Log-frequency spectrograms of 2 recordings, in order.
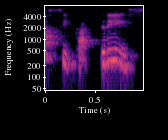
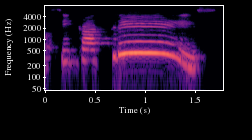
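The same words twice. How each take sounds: First: Said in the usual way. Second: "Cicatriz" with TRIZ stretched long, high and loud; teacher sounding out "Cicatriz", a long ringing stress on TRIZ; stressed final syllable. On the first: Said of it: "qual é a tônica?". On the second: Shown as a demonstration. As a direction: draw out and lift the last syllable of "Cicatriz". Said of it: "É o tris, ó".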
